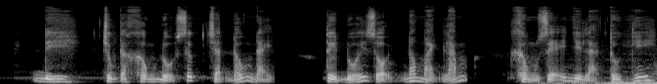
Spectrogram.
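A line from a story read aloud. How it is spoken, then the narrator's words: Weak, exhausted whisper. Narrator (Vietnamese): Thầy Tầm run rẩy đôi tay, miệng thều thào nói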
